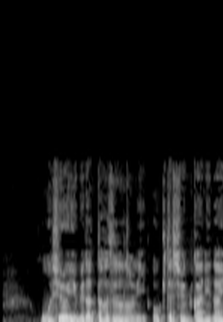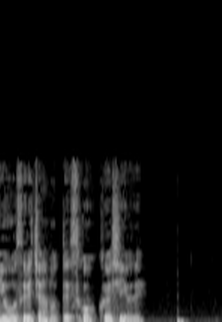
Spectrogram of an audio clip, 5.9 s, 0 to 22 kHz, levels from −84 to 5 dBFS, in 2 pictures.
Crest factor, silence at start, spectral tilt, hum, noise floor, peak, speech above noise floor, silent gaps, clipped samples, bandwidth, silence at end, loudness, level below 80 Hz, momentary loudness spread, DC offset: 18 dB; 0.55 s; -6 dB/octave; none; -61 dBFS; -4 dBFS; 40 dB; none; under 0.1%; 11 kHz; 0.5 s; -22 LUFS; -42 dBFS; 16 LU; under 0.1%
